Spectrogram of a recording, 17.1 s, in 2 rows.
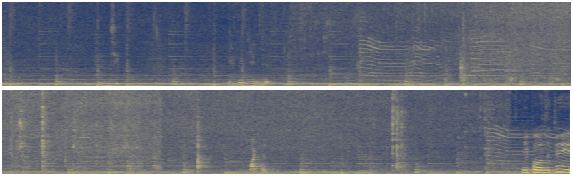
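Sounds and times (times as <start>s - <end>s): background music with bass: 0.0s - 17.0s
paste sizzling in oil: 4.0s - 16.2s
ladle scraping pot: 4.2s - 16.2s.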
